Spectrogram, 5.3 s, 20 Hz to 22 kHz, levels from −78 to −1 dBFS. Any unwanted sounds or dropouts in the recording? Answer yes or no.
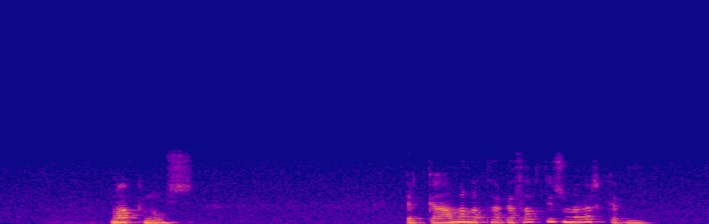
no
